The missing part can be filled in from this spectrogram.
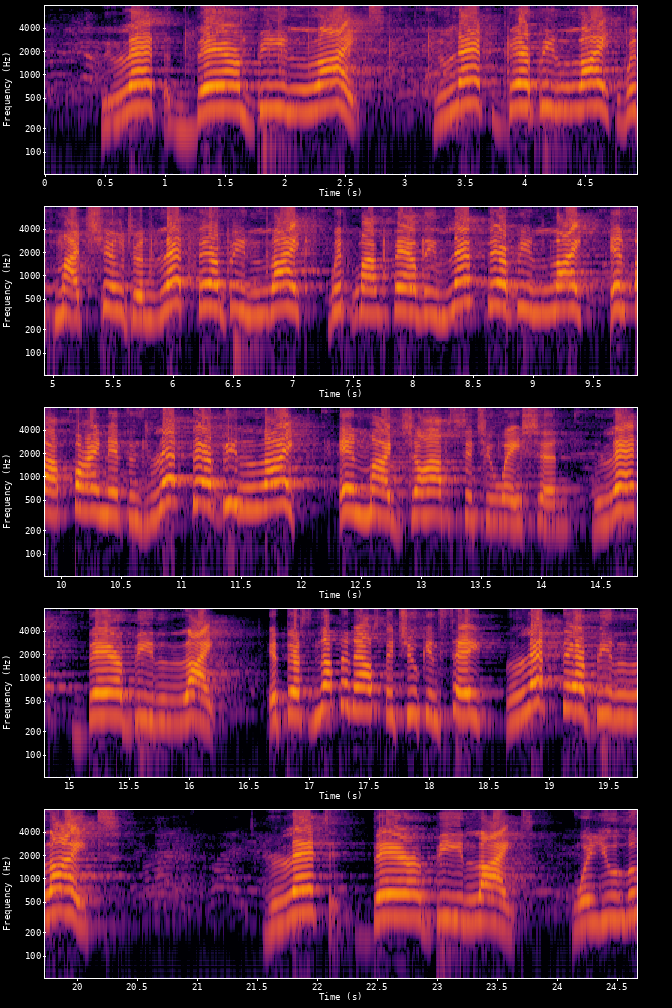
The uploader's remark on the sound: Message excerpt from Bethesda Women's Conference in Missouri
